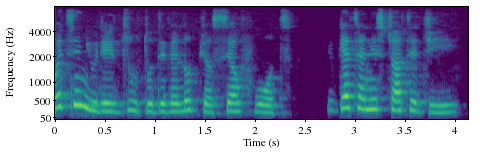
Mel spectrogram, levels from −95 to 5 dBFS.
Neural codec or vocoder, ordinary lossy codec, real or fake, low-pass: none; none; real; none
